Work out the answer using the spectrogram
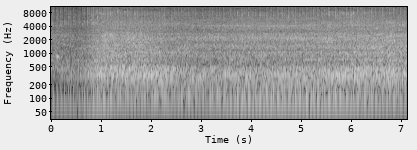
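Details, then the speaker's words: Dixie Chopper zero-turn mower with cleaned carburetor; steady small-engine drone with dry gritty rasp; owner suspects PTO clutch bearing failing, unconfirmed. "I think the bearing on the PTO clutch is going out let's see if it'll start and I'm probably going to need a starter you hear that that dry bearing but like I said it"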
